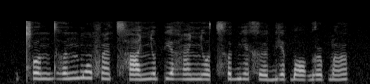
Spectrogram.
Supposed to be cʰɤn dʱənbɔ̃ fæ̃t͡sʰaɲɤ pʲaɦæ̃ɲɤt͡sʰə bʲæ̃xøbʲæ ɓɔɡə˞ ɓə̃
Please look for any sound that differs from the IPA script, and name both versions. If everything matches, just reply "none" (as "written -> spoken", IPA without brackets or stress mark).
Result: none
